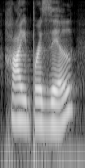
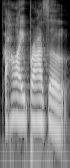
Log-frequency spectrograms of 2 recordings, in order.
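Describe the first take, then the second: First: The second word sounds like 'Brazil'. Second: The second word sounds like 'Brazel'. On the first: The speaker calls it wrong. "they pronounce it as High Brazil, which it is unlikely to have been" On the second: The speaker calls it right. "people confuse High Brazel"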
